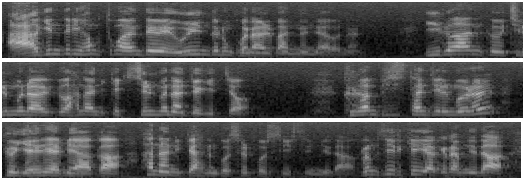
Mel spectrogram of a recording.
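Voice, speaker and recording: A man teaching a Bible study class, animated, dropping from loud emphasis to hushed asides and acting out quoted voices. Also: high voice, fast talker.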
